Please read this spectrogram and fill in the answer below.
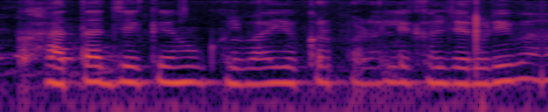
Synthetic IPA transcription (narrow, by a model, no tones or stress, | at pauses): kʰaːt̪ad͡ʒeːkeɦũkʰʊlʋaːiokɐɾpɐɽalɪkʰəld͡ʒɐɾuːɾibaː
